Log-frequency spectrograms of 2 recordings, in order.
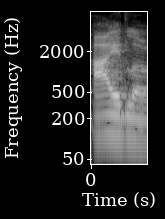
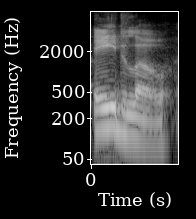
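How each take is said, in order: First: The name starts with an 'eye' sound. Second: The name starts with an 'ay' sound. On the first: The speaker calls it wrong. "and not Idlo, or however I was pronouncing it earlier" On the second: The speaker calls it right. "apparently it is uh, Aidlo"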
